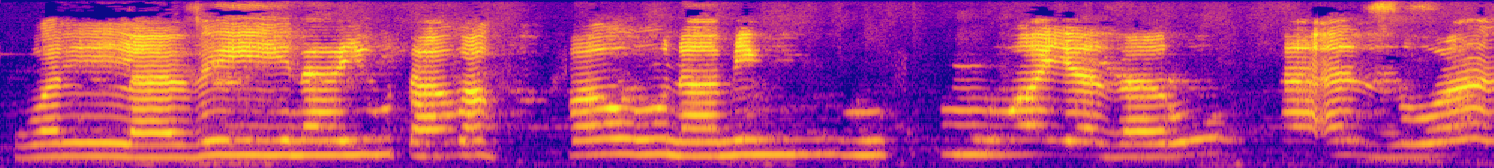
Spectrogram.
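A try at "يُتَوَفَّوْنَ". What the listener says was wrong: Bukan fau ya bukan bukan yutawafau tapi yutawafaauu arahnya ke i.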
